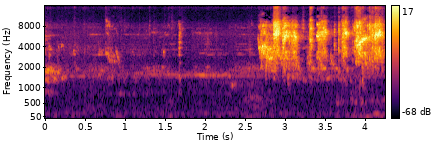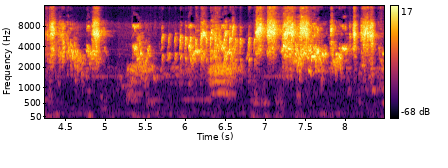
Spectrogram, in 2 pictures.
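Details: Near-quiet opening with a low hum, then a group of chicks breaks into loud, shrill chirping after about three seconds, rapid overlapping peeps with one brief lull near five seconds.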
